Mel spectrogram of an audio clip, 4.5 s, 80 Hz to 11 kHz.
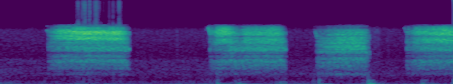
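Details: Four barn owl chicks and their mother at a French nest, 30 August 2021: four loud rasping hisses of just under a second, separated by brief pauses, with occasional thumps below.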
